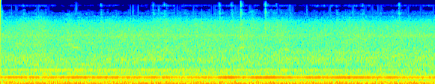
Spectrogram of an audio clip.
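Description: Bus driving, heard from inside the cabin: a steady low engine and road rumble with a constant whine over it.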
